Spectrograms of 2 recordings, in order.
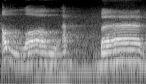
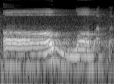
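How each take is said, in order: First: The final 'bar' vowel is drawn out long. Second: The first vowel 'A' is drawn out long. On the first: It calls God a drum. "Berarti panjang. Enggak boleh juga" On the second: It asks whether God is great. "A-nya panjang. Enggak boleh"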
